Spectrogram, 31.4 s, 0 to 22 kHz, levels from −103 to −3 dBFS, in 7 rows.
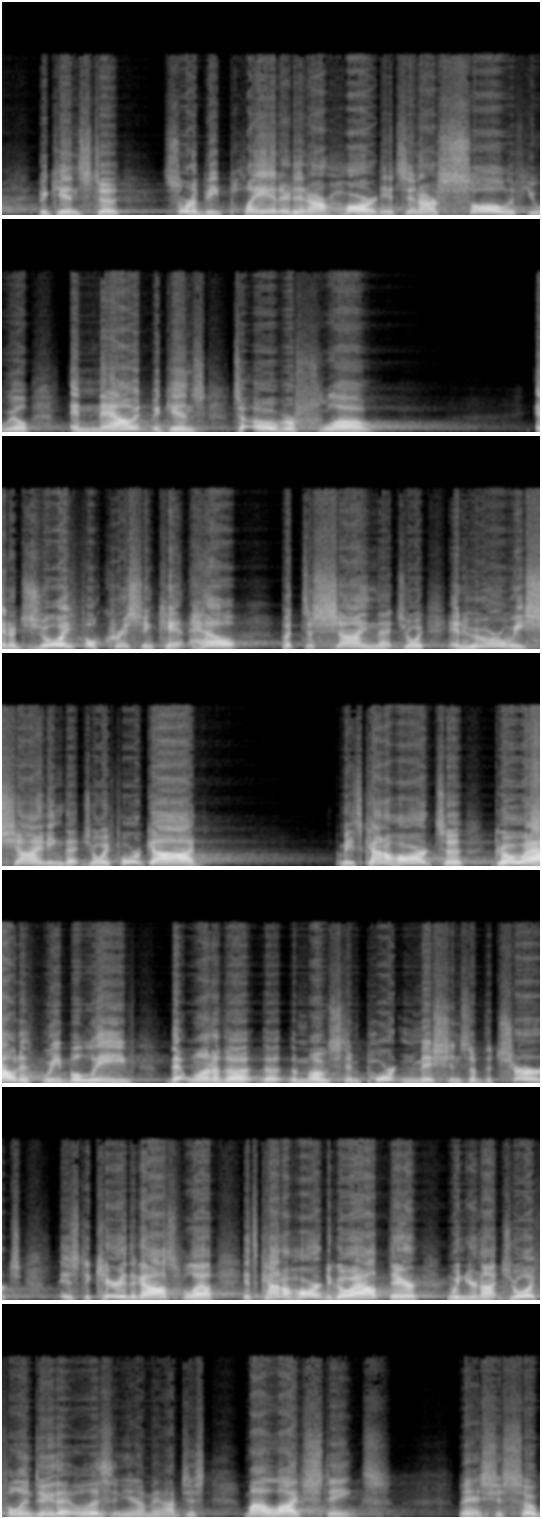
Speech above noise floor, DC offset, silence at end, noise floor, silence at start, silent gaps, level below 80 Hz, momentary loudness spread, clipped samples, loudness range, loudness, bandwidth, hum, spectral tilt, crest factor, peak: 47 dB; under 0.1%; 0 s; -67 dBFS; 0.3 s; none; -72 dBFS; 13 LU; under 0.1%; 6 LU; -19 LUFS; 17 kHz; none; -4.5 dB/octave; 20 dB; 0 dBFS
